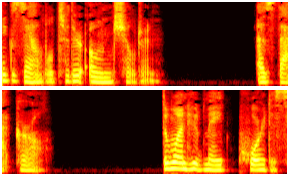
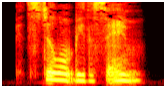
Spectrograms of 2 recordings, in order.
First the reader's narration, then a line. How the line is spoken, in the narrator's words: I whined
